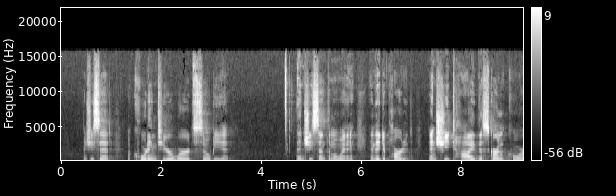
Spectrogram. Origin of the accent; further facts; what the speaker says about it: United States; I'm talking about Rahab, not me. I'm from America.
